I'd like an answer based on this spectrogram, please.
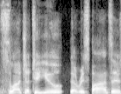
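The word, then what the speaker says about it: Sláinte: Slancha. Yeah, Slancha. Gaelic. Slancha is Gaelic. Yeah, Gaelic is Irish too. Yeah. That's basically Irish. Somebody says slancha to you, the response is slancha vat.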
